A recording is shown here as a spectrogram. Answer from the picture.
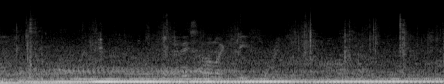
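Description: A car engine idling with a deep, steady low rumble that swells slightly about a second in.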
